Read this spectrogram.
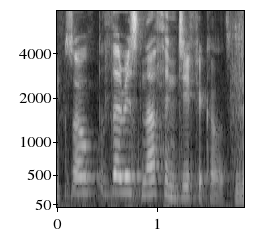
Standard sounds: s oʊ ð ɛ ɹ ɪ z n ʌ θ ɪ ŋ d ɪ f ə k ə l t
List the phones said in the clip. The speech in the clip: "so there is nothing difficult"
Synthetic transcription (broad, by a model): s oʊ ð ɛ ɹ ɪ z n ʌ θ ɪ ŋ d ɪ f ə k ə l t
